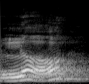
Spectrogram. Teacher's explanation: জিহ্বা যেহেতু বাধা দিচ্ছে সামনে দিয়ে, তো বাতাসটা এই 2 পাশ দিয়ে বের হয়। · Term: পার্শ্বিক বর্ণ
